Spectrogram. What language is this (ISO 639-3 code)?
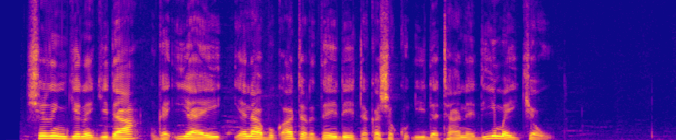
hau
